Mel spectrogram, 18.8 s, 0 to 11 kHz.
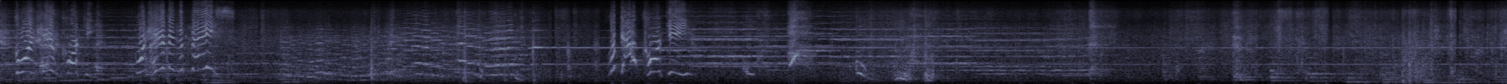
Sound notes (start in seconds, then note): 4.1 dramatic music; 9.8 gasping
